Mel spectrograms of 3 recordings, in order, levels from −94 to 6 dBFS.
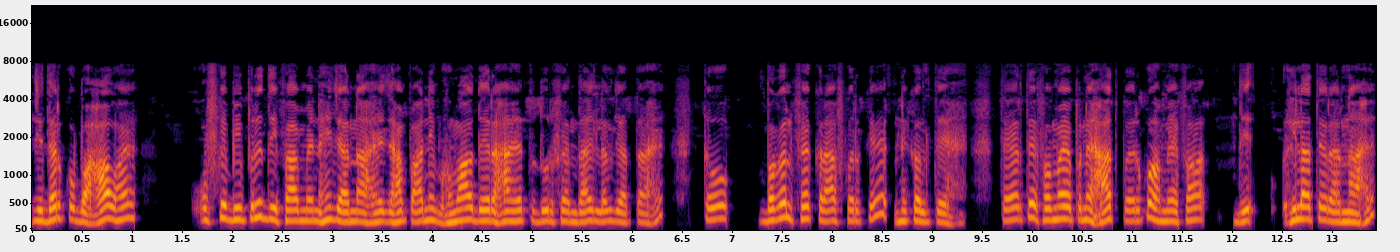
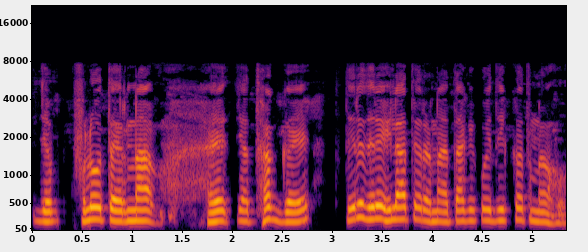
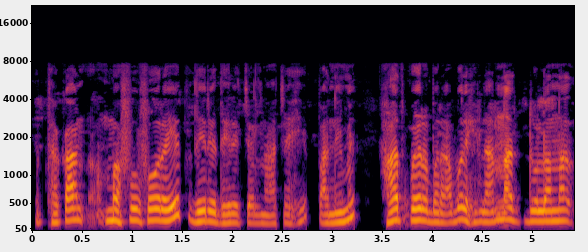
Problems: constant background noise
